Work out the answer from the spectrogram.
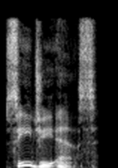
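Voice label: "cgs", British English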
